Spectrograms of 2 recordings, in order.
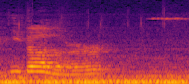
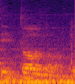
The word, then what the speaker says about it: Idoler: The name is the name is Idoler, not Idolo.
